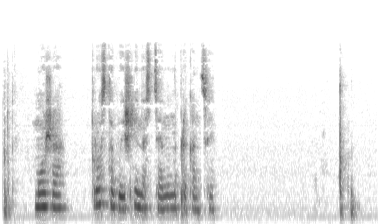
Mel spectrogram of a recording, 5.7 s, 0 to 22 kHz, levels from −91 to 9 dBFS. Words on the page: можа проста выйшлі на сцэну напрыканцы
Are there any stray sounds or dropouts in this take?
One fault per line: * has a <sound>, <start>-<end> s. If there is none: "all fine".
all fine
